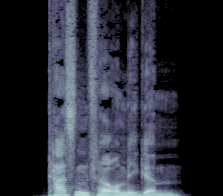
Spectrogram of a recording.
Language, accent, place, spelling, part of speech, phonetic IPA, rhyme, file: German, Germany, Berlin, tassenförmigem, adjective, [ˈtasn̩ˌfœʁmɪɡəm], -asn̩fœʁmɪɡəm, De-tassenförmigem.ogg
- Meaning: strong dative masculine/neuter singular of tassenförmig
